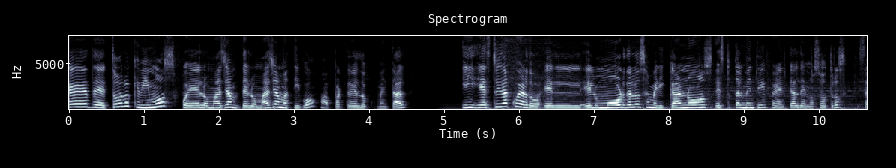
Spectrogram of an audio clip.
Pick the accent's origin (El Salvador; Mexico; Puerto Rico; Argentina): Mexico; no tuvo nada que ver quizás con nosotros como mexicanos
